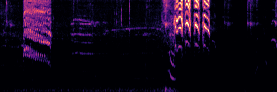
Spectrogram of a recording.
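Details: Pet parrot singing and talking, giving a loud falling harmonic squawk, soft chatter, then a rapid series of four or five harsh loud notes.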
